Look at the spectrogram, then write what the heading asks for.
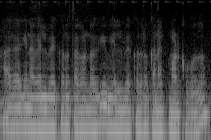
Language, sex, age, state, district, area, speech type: Kannada, male, 30-45, Karnataka, Mysore, urban, spontaneous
